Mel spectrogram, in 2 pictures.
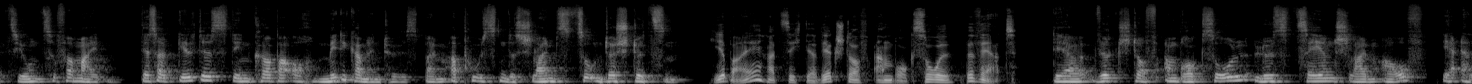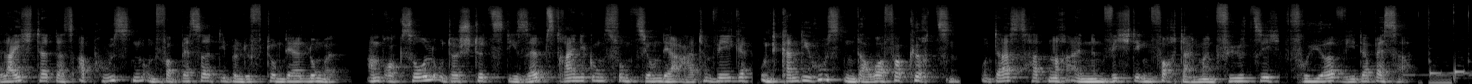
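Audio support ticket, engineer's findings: No faults found on listening; no dropouts, clicks, distortion or level problems to report. No audio path is noted for checking beyond the recording itself.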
